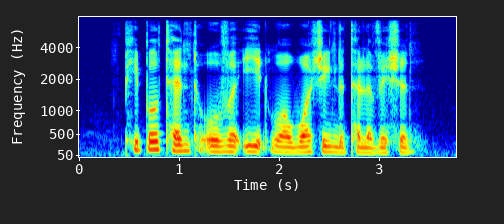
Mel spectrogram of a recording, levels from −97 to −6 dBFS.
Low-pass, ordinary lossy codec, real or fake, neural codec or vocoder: 7.2 kHz; none; real; none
